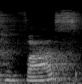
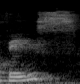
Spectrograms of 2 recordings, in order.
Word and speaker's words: vase: we got is this vas or vase um depending on how you say it it's just a simple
